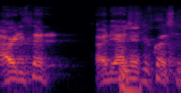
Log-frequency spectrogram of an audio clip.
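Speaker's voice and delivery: sarcastic, snippy, snarky tone. Imitating a coach answering a reporter's question: imitating Mike Tomlin being snarky. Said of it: "he gets snarky".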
